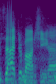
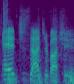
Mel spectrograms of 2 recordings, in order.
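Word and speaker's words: Eczacıbaşı: I've always been saying exagashi, but they told us it's edge zabashi.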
